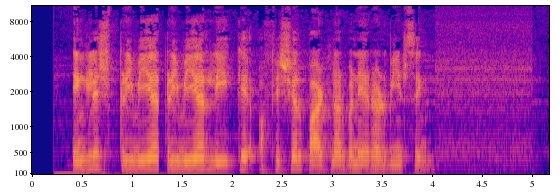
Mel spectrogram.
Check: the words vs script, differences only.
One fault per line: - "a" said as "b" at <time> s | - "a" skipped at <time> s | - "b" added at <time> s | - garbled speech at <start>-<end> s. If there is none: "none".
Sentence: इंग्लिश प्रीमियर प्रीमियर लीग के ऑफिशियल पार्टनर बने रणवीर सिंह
none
